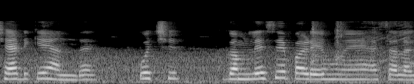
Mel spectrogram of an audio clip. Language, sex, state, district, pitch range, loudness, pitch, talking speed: Hindi, female, Punjab, Pathankot, 230-265 Hz, -17 LUFS, 245 Hz, 160 wpm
